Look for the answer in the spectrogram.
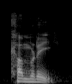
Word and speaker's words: Cymru: I had Senedd Simru. – No, the Senedd Cymru.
